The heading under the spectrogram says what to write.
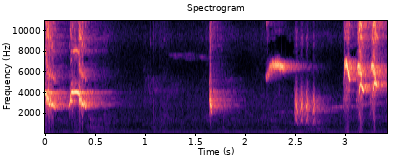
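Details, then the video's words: Short bursts of Sunda robin song recorded for bird tutoring: harsh chirps, a thin high whistle, and a quick stuttering series of notes, separated by pauses. A faint hum is audible in the background. "Masteran burung tledekan gunung"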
